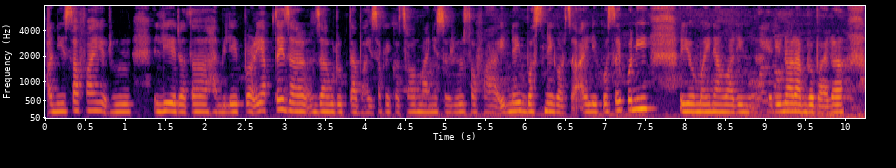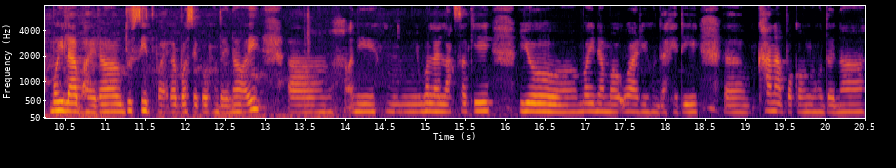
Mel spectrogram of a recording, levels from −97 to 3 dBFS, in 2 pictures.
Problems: none marked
